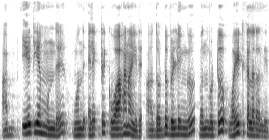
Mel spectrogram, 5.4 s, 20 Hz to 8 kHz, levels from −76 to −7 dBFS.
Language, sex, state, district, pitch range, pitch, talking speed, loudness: Kannada, male, Karnataka, Bellary, 130-170 Hz, 135 Hz, 165 wpm, -21 LUFS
